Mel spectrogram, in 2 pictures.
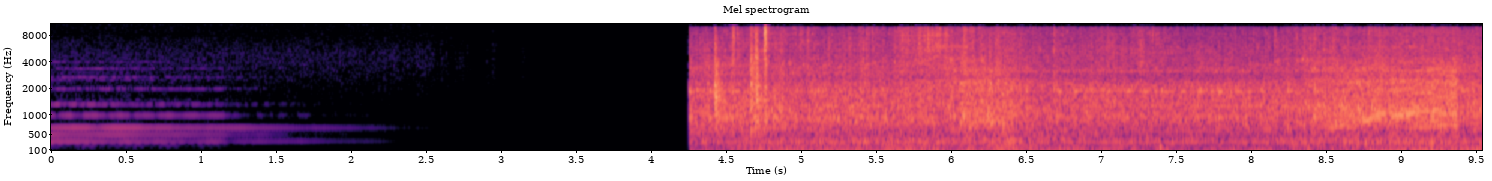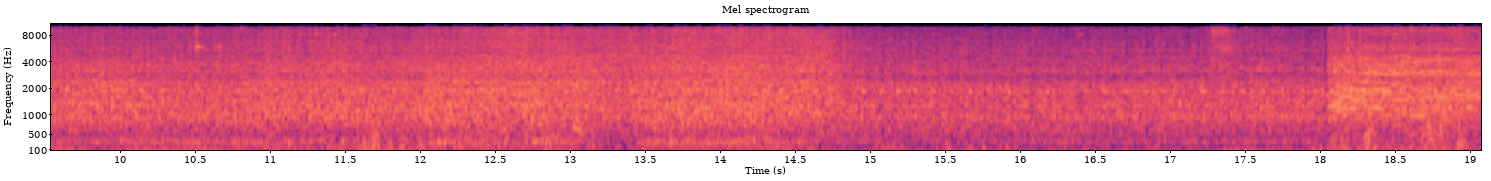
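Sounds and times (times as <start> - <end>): vehicle engine rumbling: 4.3 - 19.0.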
